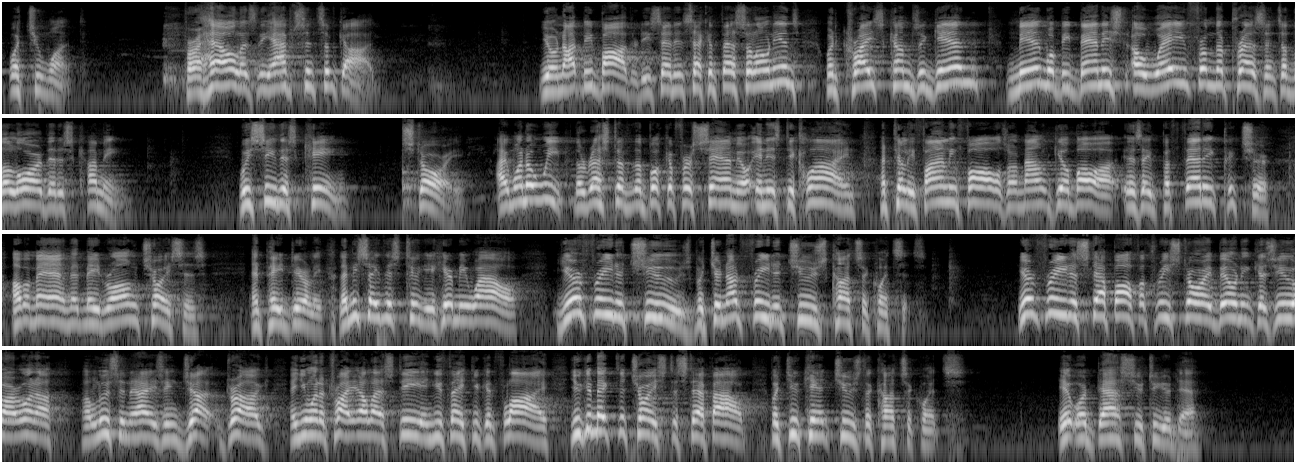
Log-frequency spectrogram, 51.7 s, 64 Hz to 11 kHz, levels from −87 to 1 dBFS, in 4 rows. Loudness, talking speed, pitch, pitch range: -22 LUFS, 175 wpm, 215 Hz, 185-235 Hz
